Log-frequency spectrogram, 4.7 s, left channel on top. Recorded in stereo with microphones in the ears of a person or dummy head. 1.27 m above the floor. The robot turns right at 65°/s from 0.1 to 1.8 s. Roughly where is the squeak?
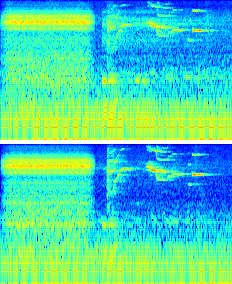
Right.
